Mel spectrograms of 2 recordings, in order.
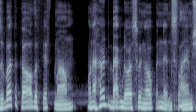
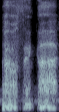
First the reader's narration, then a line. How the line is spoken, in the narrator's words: breathed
